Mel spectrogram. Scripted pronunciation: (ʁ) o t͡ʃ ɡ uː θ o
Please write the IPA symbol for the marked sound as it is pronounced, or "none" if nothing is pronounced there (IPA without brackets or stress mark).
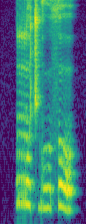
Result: r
